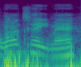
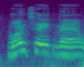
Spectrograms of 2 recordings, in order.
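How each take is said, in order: First: "one" hit first, ending on a lift; stress on one. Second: Soft, with the weight on "take"; stress on take. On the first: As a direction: punch "one", let "man" rise. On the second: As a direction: lean quietly into "take", drawn out. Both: Shown as a demonstration.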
